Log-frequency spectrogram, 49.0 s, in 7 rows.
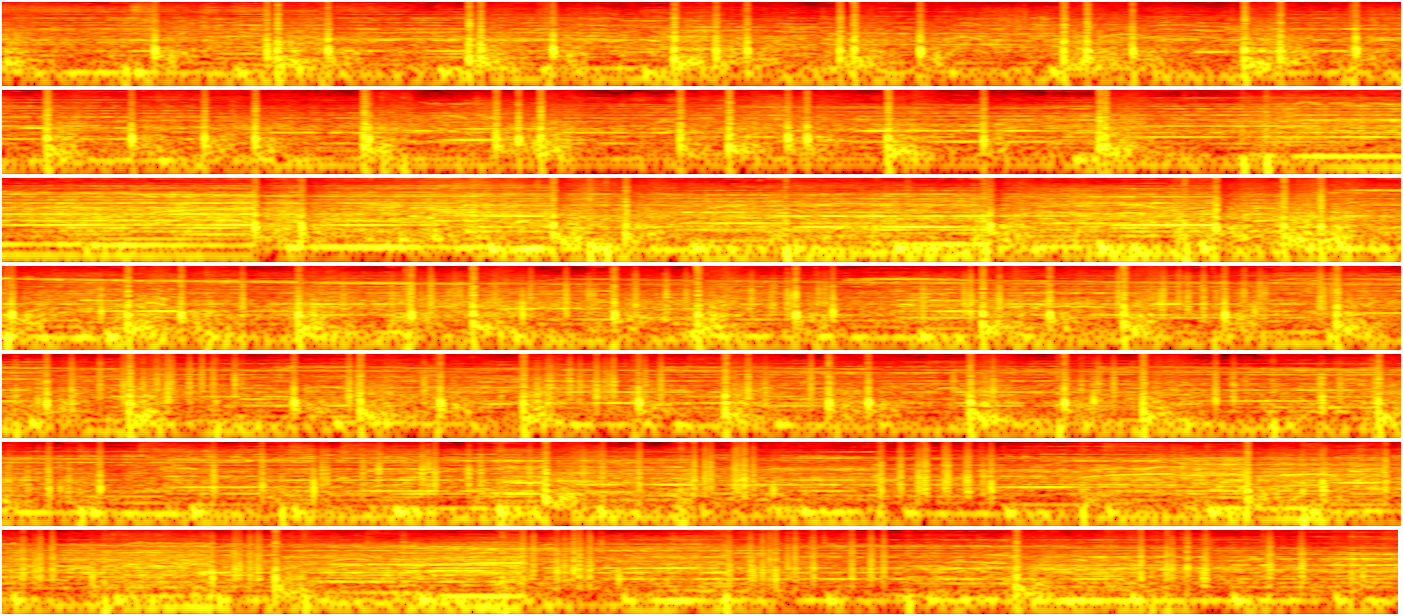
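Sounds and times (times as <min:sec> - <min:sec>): fireworks bursts and crackles: 0:00.0 - 0:48.9
music over loudspeakers: 0:00.0 - 0:48.9
falling whistling tones: 0:13.2 - 0:15.9, 0:18.8 - 0:48.9.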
